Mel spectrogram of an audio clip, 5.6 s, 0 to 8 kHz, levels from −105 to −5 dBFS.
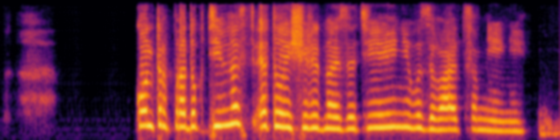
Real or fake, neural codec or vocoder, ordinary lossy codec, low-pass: fake; codec, 16 kHz, 2 kbps, FunCodec, trained on Chinese and English, 25 frames a second; AAC, 48 kbps; 7.2 kHz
